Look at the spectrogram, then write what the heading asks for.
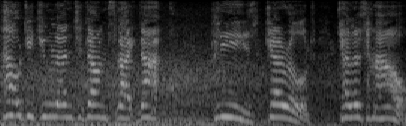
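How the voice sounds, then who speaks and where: A put-on character voice, high in pitch, goes along at a very slow pace against clear background noise. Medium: read story.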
